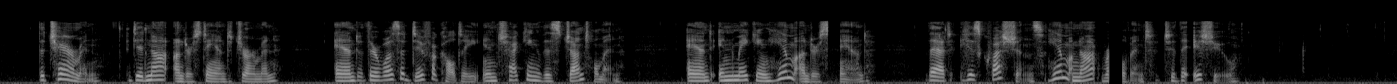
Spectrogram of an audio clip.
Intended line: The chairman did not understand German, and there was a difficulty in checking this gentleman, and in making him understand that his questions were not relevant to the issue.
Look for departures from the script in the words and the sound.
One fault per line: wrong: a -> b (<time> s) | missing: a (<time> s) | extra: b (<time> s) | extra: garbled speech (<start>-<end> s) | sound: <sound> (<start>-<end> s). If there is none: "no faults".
sound: dropout (8.3-8.4 s)
wrong: were -> him (10.5 s)
sound: dropout (11.1-11.2 s)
